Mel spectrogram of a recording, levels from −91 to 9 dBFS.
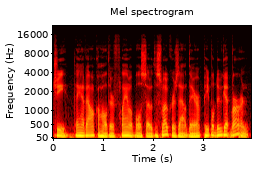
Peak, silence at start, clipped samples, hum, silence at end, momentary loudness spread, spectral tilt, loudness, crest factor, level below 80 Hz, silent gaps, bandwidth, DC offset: -10 dBFS; 0 s; under 0.1%; none; 0.05 s; 2 LU; -7.5 dB/octave; -25 LUFS; 14 dB; -36 dBFS; none; 11 kHz; under 0.1%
